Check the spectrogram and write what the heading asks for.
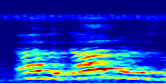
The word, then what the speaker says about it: Avogadro: numbers all right so that's again elastic flaw avogadro's law so this is counts it's a media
